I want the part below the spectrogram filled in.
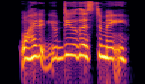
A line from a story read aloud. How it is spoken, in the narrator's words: I groaned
